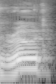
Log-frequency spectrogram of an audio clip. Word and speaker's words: Roode: And his name is Rude. Yeah. And actually, Rude's real name is spelled R-O-O-D-E.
